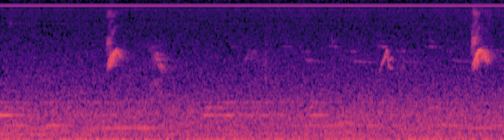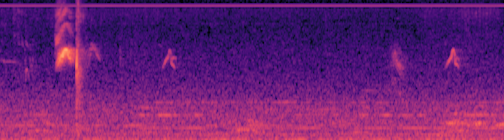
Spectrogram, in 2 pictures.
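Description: Small songbirds chirping in short, separate calls scattered every second or so, one louder chirp a little past the middle, over a faint steady low hum.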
